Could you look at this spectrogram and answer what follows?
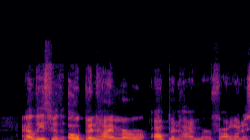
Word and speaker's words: Oppenheimer: At least with Oppenheimer, or Oppenheimer, if I want to say it correctly.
